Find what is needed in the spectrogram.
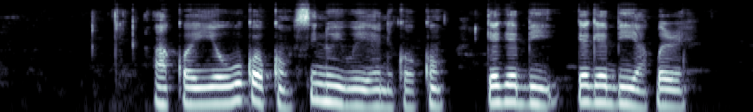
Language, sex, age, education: Yoruba, female, 15-29, tertiary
